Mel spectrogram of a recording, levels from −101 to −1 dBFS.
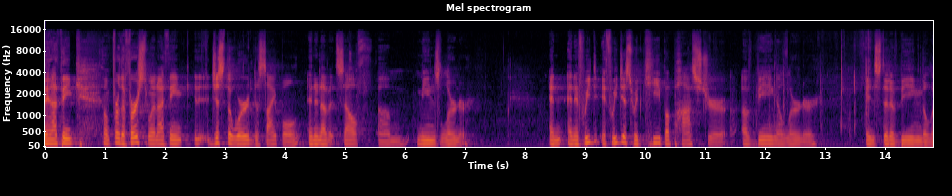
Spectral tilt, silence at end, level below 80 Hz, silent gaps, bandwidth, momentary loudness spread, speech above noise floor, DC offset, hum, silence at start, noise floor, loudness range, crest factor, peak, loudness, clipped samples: -4.5 dB/octave; 0 s; -82 dBFS; none; 16 kHz; 14 LU; 32 dB; under 0.1%; none; 0 s; -74 dBFS; 7 LU; 20 dB; -22 dBFS; -42 LUFS; under 0.1%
